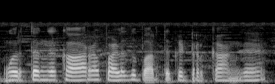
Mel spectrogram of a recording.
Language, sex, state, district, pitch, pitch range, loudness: Tamil, female, Tamil Nadu, Kanyakumari, 195 Hz, 190-200 Hz, -17 LUFS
